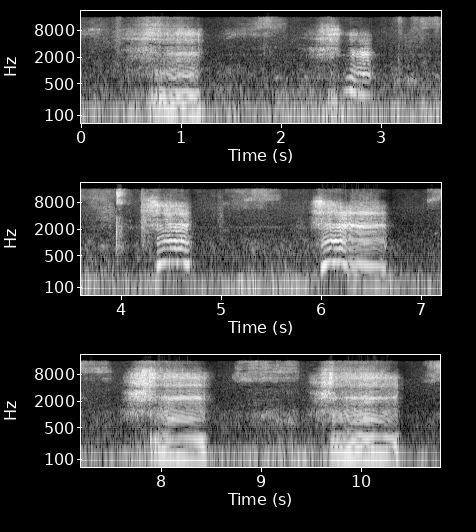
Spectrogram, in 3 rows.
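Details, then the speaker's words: A cat snoring very loudly: loud, rattling snores that rise in pitch, about six in ten seconds, each followed by a noisy breath out; heavy snoring. "Esse gato roncando mais alto que um caminhão de mudança é a prova de que sono pesado é um dom felino. Se esse ronco fosse um alarme, ninguém dormiria até 2030."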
